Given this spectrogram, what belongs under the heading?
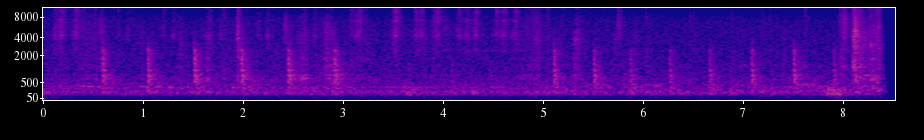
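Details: Fox Float CTD 2013 rear air shock on a Specialized Stumpjumper FSR 2013 giving sharp, light clunks about twice a second as it cycles, from play in the piston bushing; can be fixed by fitting a bushing of proper thickness.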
